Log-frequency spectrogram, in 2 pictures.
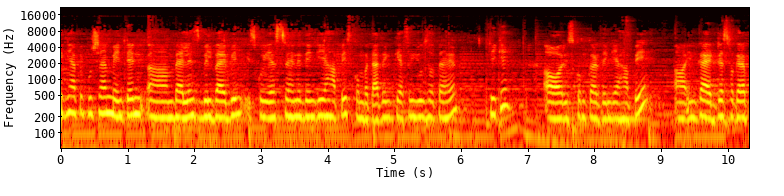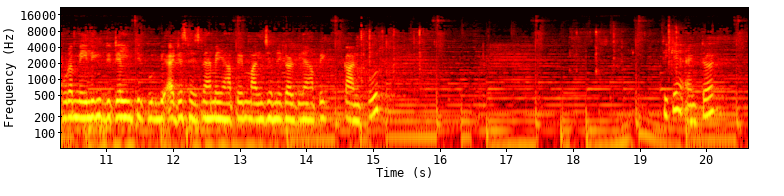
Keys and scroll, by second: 3.9 Return, 5.6 Return, 7.3 Return, 9.1 Return, 14.8 shift+k, 15.0 a, 18.0 u, 18.3 r, 18.6 space, 19.5 Return.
